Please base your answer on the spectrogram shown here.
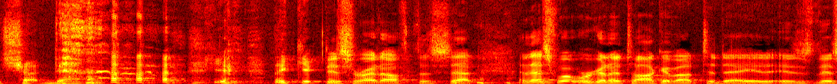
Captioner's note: laughing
